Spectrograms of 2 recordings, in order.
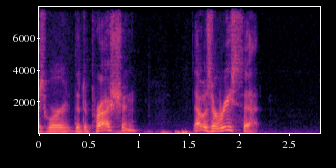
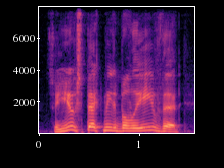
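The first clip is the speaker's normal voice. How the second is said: ordinary talk, nothing marked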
